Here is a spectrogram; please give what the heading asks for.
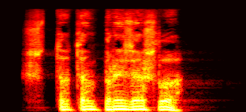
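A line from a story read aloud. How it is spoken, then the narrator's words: Involuntary hoarse wheeze. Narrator (Russian): Я непроизвольно начал хрипеть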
